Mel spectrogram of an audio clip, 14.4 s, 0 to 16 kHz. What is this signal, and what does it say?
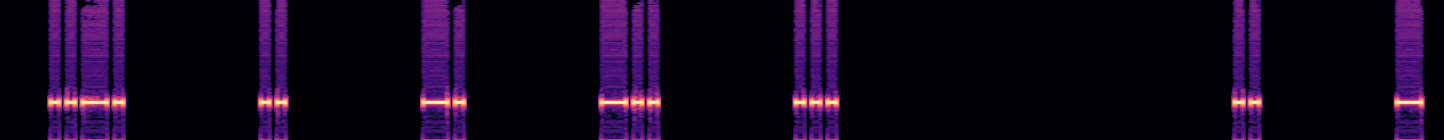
Morse code, heard as a keyed tone, about 15 wpm, spaced as for 5 wpm, 1000 Hz. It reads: FINDS IT
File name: qotdfiles / 5wpm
